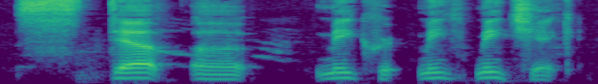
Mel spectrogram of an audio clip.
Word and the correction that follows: Stipe Miocic: Is that how it's pronounced? – Stipe Miocic. – Stipe, yeah. Vericio Verdum beat Travis Brown.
